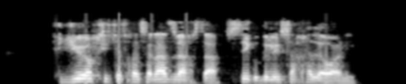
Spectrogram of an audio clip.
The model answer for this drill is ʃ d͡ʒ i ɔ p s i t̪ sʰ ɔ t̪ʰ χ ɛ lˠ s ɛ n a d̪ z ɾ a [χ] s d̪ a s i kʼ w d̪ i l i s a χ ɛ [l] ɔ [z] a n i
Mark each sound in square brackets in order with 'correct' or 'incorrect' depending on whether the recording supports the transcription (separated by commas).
correct, correct, incorrect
